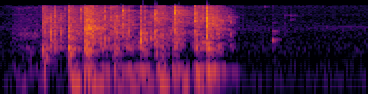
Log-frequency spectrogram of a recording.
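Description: Computer keyboard typing: a quick run of keystrokes that stops after about a second and a half.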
